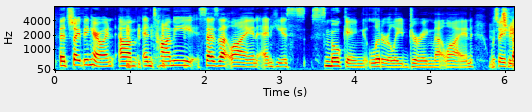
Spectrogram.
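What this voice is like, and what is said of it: Usual voice. Nothing is said of it.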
